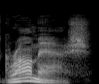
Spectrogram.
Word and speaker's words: Gramash: "Your pronunciation's off. It's Gramash," with a heavier guttural sound.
